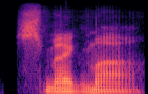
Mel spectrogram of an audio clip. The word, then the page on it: smegma: American English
